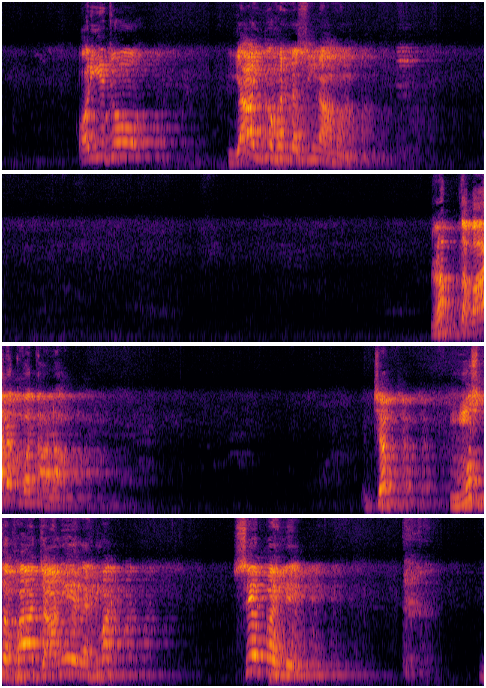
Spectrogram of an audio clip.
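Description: A man speaks calmly into a microphone, heard through a loudspeaker in an echoing room, with long pauses.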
